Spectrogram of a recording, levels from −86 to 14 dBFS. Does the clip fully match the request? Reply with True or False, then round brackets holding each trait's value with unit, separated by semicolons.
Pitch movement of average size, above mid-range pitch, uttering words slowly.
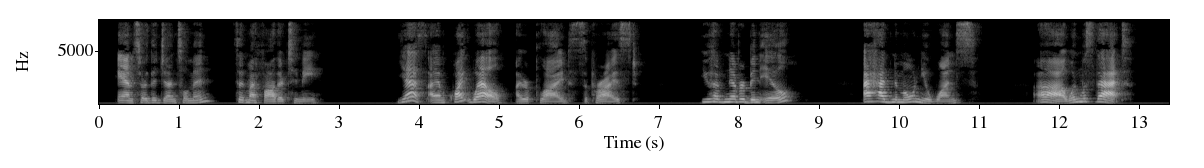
False (7.0 semitones; 195 Hz; 130 wpm)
